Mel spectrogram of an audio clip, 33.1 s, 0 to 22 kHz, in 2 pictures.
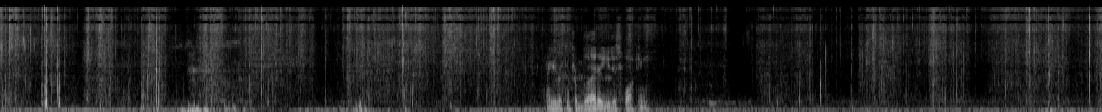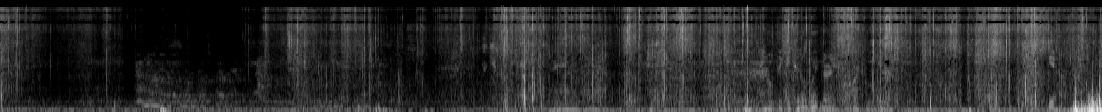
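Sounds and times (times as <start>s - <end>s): footsteps crunching through dry leaves: 0.0s - 18.6s, 20.2s - 33.0s.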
